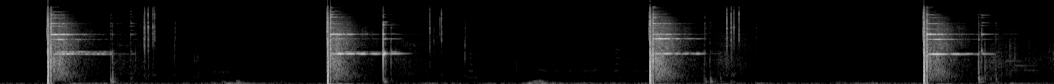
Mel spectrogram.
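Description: Four shots from a Heritage Tactical Cowboy single-action revolver, about three seconds apart, each followed by a short metallic ring, typical of steel targets being hit.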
